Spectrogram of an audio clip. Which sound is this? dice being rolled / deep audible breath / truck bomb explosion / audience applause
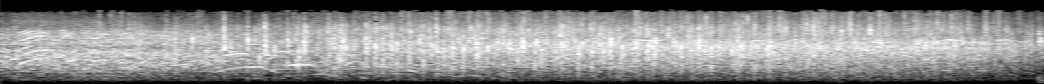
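audience applause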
